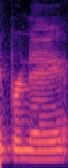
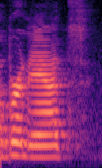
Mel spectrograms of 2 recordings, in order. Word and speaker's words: Bernat: although sometimes i say brene i have to say i love doing the french pronunciation of words even though it's not right so bernat bernay blanket stripes so we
